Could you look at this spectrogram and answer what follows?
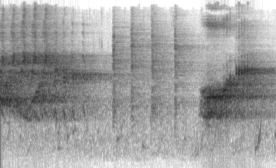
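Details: Song of a white-rumped shama for training caged birds: a long, harsh, buzzy note, several sharp clicks, then a loud rising whistled phrase.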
